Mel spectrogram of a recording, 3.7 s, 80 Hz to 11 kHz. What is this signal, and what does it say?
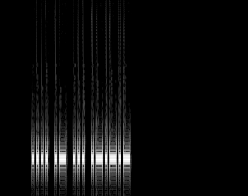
Morse code, heard as a keyed tone, about 34 wpm, 700 Hz. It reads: HAS.
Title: 4x Word-Spacing - Sentences from Top 500 Words - 35wpm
